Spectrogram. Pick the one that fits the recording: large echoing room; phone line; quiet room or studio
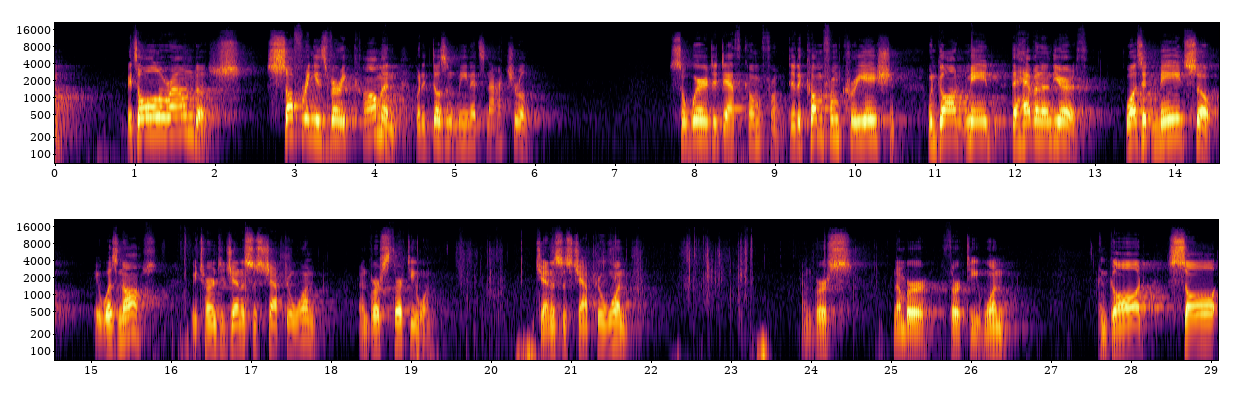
large echoing room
